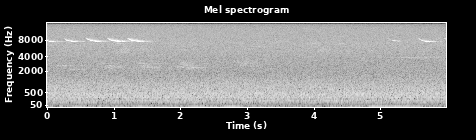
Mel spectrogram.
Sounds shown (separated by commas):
American Robin song, Varied Thrush song, Golden-crowned Kinglet song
